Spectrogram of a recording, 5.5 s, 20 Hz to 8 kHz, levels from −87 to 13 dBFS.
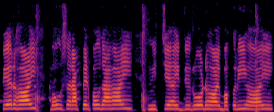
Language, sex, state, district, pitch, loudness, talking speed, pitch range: Maithili, female, Bihar, Samastipur, 275 Hz, -22 LUFS, 130 wpm, 265-285 Hz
